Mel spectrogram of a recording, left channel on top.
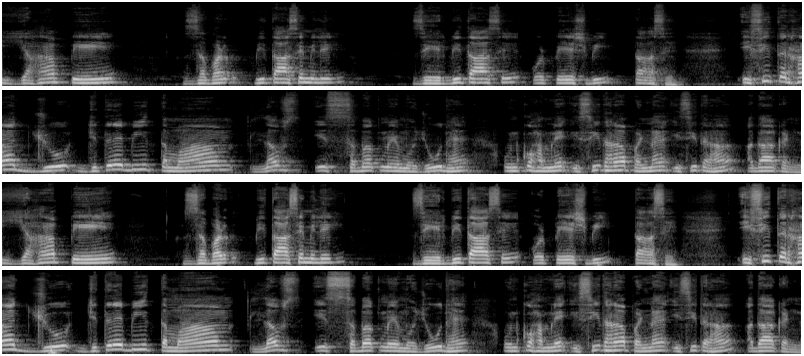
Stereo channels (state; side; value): normal; both; correlation 0.44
